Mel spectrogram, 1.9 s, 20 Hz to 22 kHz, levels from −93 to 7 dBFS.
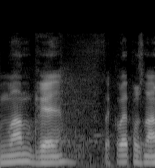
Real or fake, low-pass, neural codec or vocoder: fake; 10.8 kHz; codec, 44.1 kHz, 3.4 kbps, Pupu-Codec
